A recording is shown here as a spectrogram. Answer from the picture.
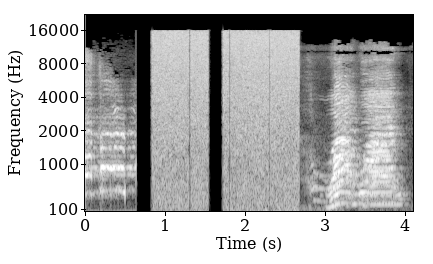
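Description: Burst of TV-style static hiss, about two seconds long with a short break in the middle, after a song cuts off. Loud excited voices start up near the end.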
